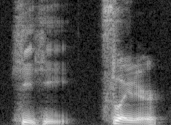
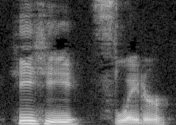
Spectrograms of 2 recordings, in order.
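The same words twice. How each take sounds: First: Hee hee is voiced as a real giggle. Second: Hee hee is read out as plain words.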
